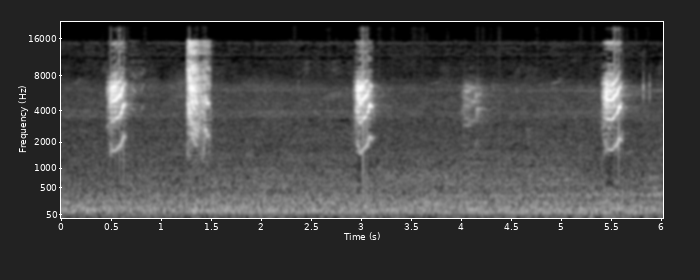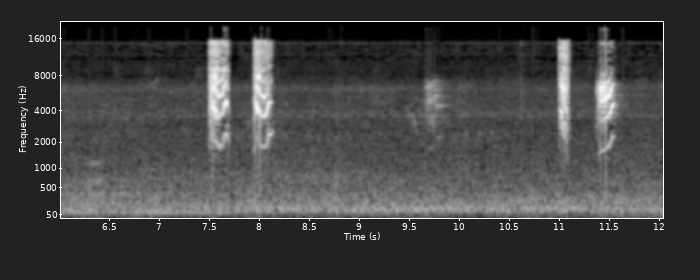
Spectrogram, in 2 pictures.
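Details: Female double-collared seedeater giving a series of about eight short, high chip notes, some in quick pairs, at irregular intervals; a call used to warm up males and make them respond and sing. Faint steady hiss beneath.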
